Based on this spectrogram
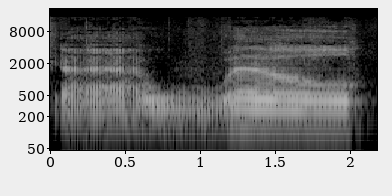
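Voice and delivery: long drawn-out hesitant filler; stall, stretching each word out; dragged, noncommittal hedging; awkward stalling. Acted. Acted sheepish stalling when questioned.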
